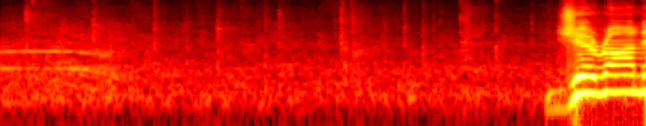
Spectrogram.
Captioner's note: audience applauding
